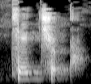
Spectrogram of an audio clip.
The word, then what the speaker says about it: кетчуп: Practice it with the word часы, чисто, часто, час, точка, почта, кетчуп, чай, час, точка, почта, кетчуp, chai. Ketchup spelled with T, but we don't pronounce T. Ketchup, we say ketchup. Same in English, ketchup.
